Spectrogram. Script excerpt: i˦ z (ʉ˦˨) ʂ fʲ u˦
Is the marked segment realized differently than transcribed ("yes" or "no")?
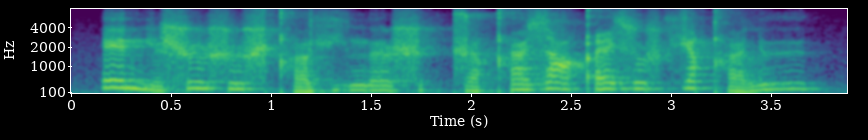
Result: yes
